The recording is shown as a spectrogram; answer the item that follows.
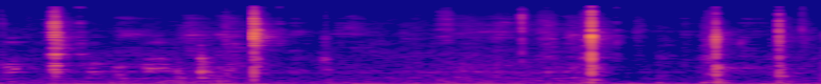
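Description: Kitchen knife slicing a zucchini on a plate: a few sharp, irregular taps as the blade goes through and knocks the plate, the loudest about three seconds in.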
